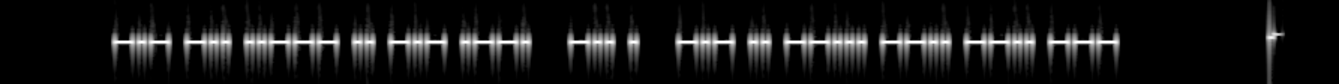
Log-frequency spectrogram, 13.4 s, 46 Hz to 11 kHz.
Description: Morse code, heard as a keyed tone, about 20 wpm, 700 Hz. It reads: KD2IKP DE KI7ZZO
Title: USA Callsign DE Callsign - 6 Characters - 20wpm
